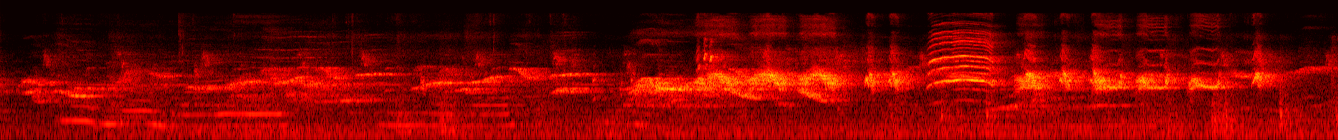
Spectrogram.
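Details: Contest song of the Chinese hwamei: quieter varied warbling at first, then louder, denser, rapidly repeated whistled and buzzy phrases, with sharp rasping notes near the middle.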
